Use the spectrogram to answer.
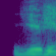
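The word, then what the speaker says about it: ישועה: Jehová Señor, potente Yeshua mío, En tú lugar de pusiste Salvador se pronuncia Yeshua, Yeshua.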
